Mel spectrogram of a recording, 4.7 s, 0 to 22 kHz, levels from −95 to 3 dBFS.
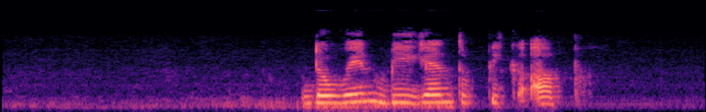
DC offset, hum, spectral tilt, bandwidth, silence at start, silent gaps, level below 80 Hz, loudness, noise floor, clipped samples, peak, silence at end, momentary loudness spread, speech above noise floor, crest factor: under 0.1%; none; -5.5 dB/octave; 7.8 kHz; 2 s; none; -64 dBFS; -19 LUFS; -58 dBFS; under 0.1%; -2 dBFS; 0.8 s; 12 LU; 39 dB; 20 dB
